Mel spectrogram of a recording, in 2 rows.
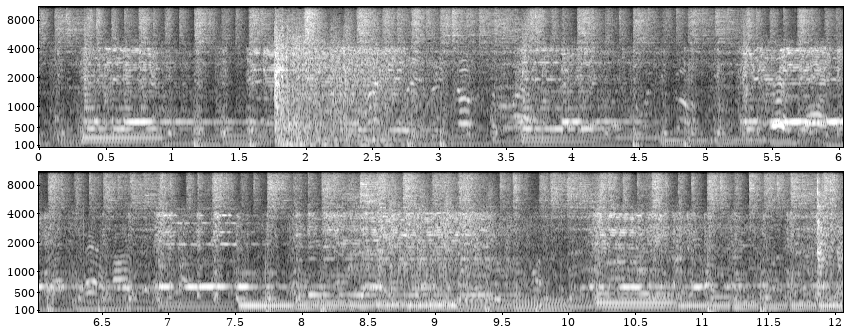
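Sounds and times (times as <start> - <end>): rock band music: 0.0 - 12.0
explosion blast: 1.8 - 4.0.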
